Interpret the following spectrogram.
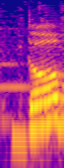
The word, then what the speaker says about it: the: सो अब हम बात करते हैं द के बारे में, जैसा कि मैंने बताया टी एच ई द को द भी प्रोनाउंस करते हैं और दी भी प्रोनाउंस किया जाता है।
